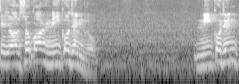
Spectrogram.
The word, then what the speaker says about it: निकोजेन: निकोजेन P silent रहता है बिल्कुल तुम लोग की तरह, ठीक है।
